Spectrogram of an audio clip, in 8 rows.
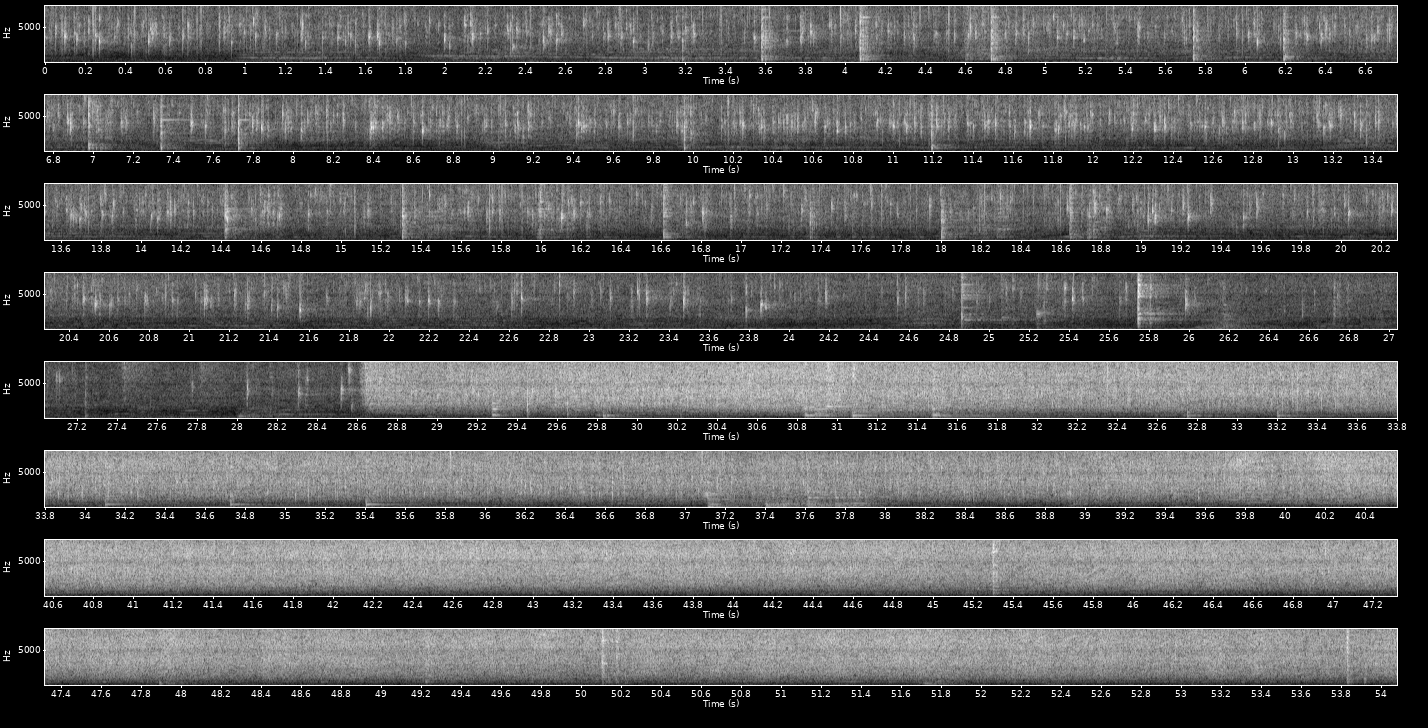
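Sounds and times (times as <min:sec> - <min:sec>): garlic frying in oil: 0:00.0 - 0:54.0
loud sizzle of food in oil: 0:00.0 - 0:54.0
metal spatula knocking and scraping wok: 0:03.1 - 0:05.0, 0:05.6 - 0:08.0, 0:15.3 - 0:19.2, 0:29.1 - 0:36.0, 0:37.0 - 0:38.2.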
